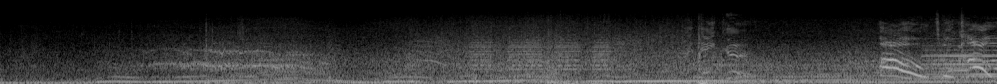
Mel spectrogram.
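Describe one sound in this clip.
A car engine hums and revs as the car drives along a road.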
